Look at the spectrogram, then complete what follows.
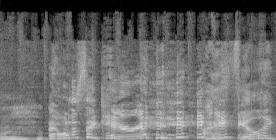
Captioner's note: laughs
